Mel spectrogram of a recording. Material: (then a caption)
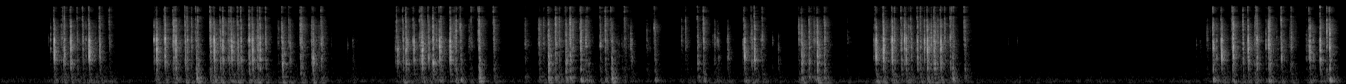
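Plastic. Fast fingertip typing on a backlit mechanical keyboard with black plastic keycaps makes bursts of quick, bright clicking clatter. The bursts are separated by short pauses and one longer silence near the end before the typing resumes.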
